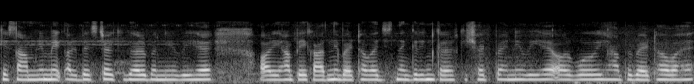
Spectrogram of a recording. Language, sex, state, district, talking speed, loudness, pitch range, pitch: Hindi, female, Bihar, Vaishali, 285 wpm, -15 LUFS, 220-225 Hz, 220 Hz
